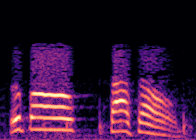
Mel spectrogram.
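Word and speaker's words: Hupo tasso (ὑποτάσσω): Hupo tasso. This is H-U sound. P-O-T-A-S-S, long O.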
